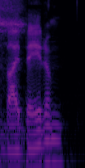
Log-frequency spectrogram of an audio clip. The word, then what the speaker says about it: verbatim: And I did learn that I've been mispronouncing verbatim. Yes. It's verbatim.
